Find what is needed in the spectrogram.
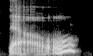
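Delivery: high, soft drawn-back refusal; light high voice for the spirit; spirit's reply. Retold or imitated. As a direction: imitate a spirit gently refusing, pitched high.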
